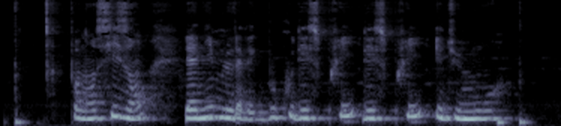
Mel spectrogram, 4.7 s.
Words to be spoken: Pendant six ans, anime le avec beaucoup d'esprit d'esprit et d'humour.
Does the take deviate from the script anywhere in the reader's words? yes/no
no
